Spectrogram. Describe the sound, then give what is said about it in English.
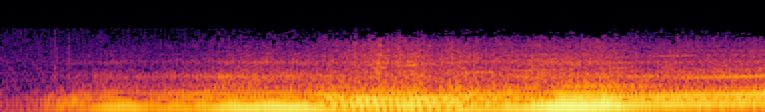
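A car engine drives up, its low droning hum climbing in pitch, dipping and climbing again as it shifts, growing steadily louder over several seconds with no voices. “Oh, I just saw him picking up young Jenny in his car.”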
